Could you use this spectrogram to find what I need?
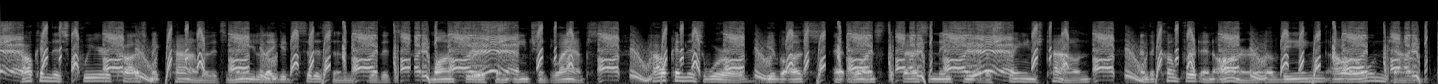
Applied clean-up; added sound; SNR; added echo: none; Scratching (performance technique); -1 dB; none.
